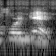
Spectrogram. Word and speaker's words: forget: la fuerza de voz va en la última sílaba por ejemplo el verbo forget el verbo forget si tengo esa es esa palabra y ese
